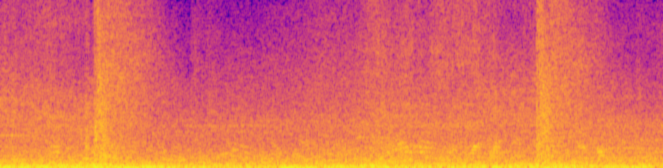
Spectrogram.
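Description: Heavy impacts crash loudly twice.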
